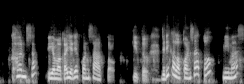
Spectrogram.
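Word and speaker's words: コンサート: Konseto. Oke. Yakin konseto? Ayo katakan aja. Konseto. Oke. Memang kalau pelafal betul konsato ya. Memang kalau Konsato. pelafalan ya konsato, konsato bukan konseto tapi konsato.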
